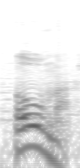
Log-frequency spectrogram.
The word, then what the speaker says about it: Ogma: Now in myth it was invented by the god Oma, but in Old Gaelic pronounced Ogma, who was its father, while the chisel used for the inscription was its mother.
